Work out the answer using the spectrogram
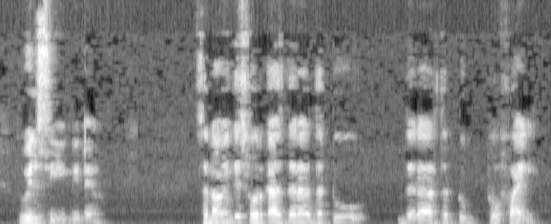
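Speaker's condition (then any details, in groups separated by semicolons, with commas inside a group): No condition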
